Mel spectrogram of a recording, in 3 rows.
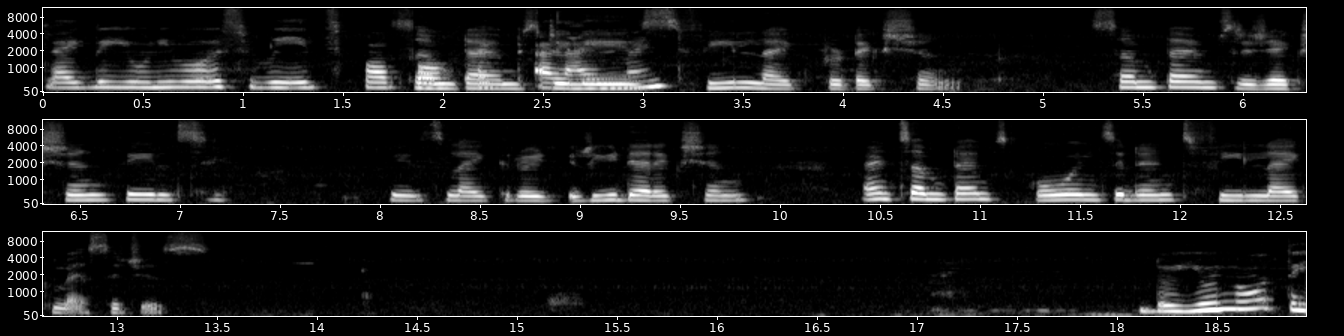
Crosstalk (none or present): present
